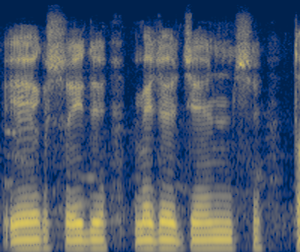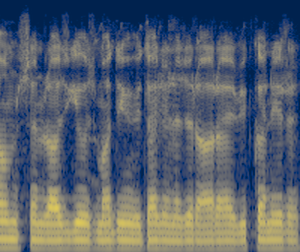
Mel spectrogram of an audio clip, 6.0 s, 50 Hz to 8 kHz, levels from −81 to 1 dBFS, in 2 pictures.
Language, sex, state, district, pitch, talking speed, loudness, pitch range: Hindi, male, Rajasthan, Bikaner, 100 Hz, 150 wpm, -16 LUFS, 95-100 Hz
